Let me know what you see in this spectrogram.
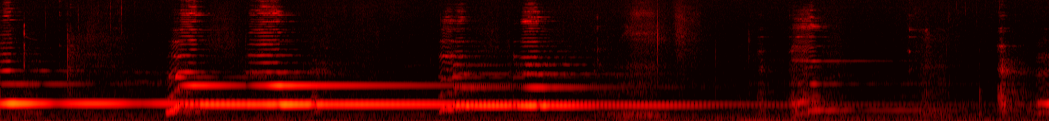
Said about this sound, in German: Das ist das halbvolle Glas. Das noch ein bisschen voller und dann das ganz volle Glas. Das macht einen ziemlich tiefen Ton.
